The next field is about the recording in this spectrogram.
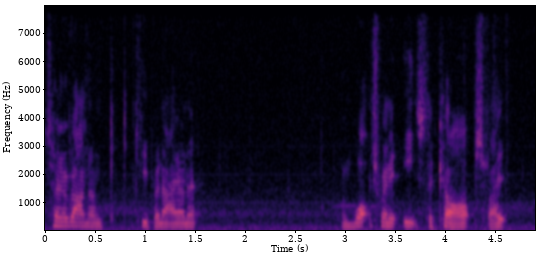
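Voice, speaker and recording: A man of fairly high pitch speaks at a moderate pace in a dark, mellow tone with monotone, flat intonation. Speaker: gaming streamer. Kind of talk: live gameplay stream chat. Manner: halting, repetitive; whispering.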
